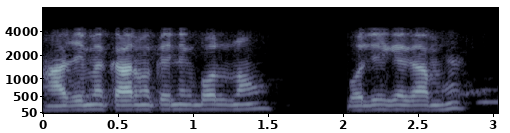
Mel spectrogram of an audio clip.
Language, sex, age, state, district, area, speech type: Urdu, male, 30-45, Uttar Pradesh, Gautam Buddha Nagar, urban, conversation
